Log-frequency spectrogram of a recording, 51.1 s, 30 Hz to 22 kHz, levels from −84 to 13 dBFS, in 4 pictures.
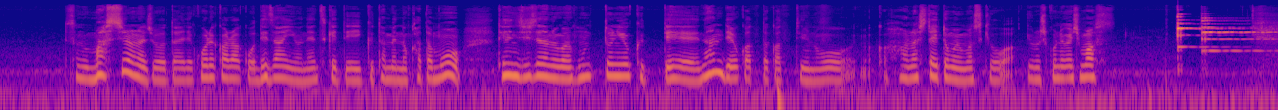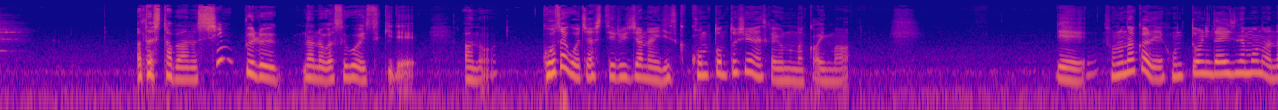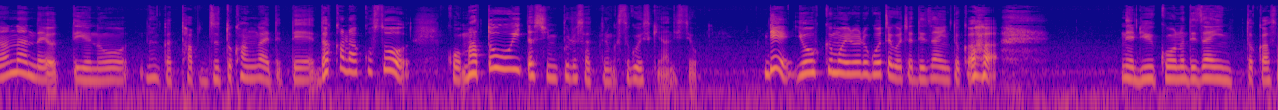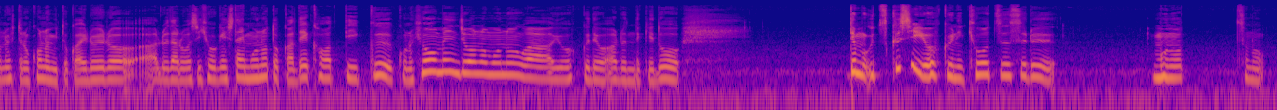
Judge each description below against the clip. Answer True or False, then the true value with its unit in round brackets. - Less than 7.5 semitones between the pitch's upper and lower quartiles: True (5.1 semitones)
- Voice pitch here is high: True (210 Hz)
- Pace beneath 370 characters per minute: True (355 characters per minute)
